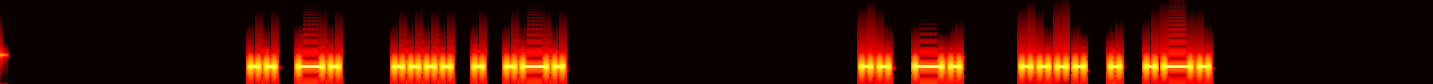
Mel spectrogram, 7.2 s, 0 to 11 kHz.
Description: Morse code, heard as a keyed tone, about 29 wpm, 700 Hz. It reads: IN HER IN HER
